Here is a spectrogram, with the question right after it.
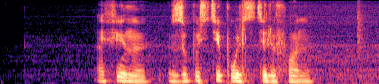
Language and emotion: Russian, neutral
